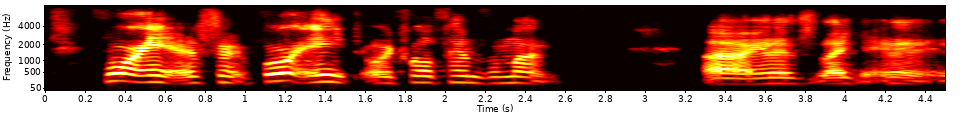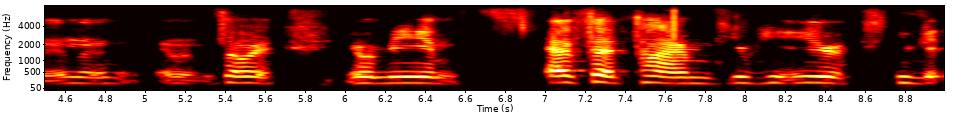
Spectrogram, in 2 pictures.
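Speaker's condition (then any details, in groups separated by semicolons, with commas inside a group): Cerebral palsy; from birth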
